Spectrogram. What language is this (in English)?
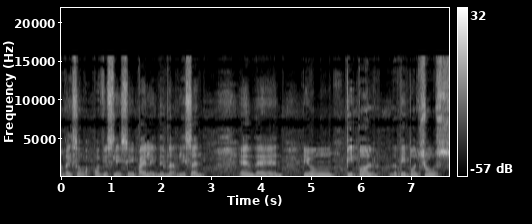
Filipino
